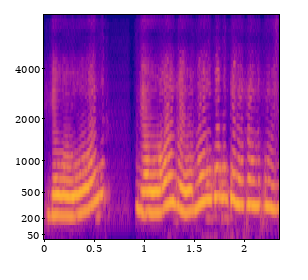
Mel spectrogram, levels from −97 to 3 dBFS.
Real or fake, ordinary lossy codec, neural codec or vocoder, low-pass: fake; none; codec, 16 kHz, 0.5 kbps, FreqCodec, smaller model; none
